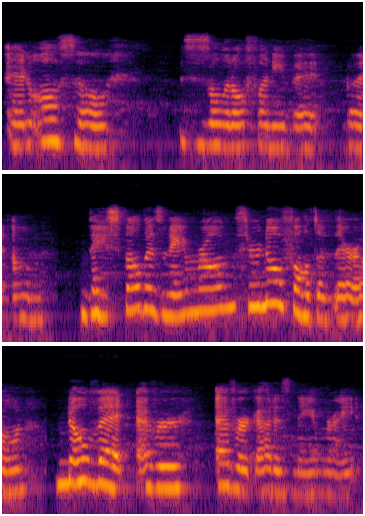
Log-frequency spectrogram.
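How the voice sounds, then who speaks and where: A young woman talking softly and sincerely in a personal monologue, close to tears at times. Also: a little high, unhurried, husky. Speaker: podcast host. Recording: distant mic, dull sound, steady background hiss.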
